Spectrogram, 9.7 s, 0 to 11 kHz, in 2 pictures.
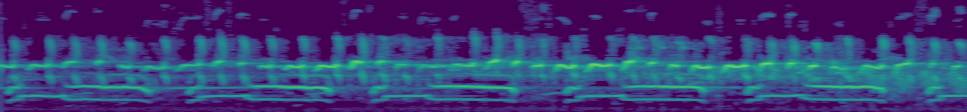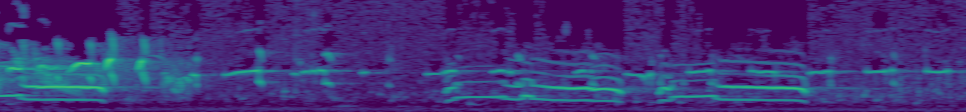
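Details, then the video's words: A Terek sandpiper's display song, recorded in Russia's Oka Nature Reserve on 30 April 2019: a fast, tinkling chatter laid over regularly repeated two-step whistled phrases, which loosen into scattered notes near the end. "Мородунка Xenus cinereus, токовые крики / Terek sandpiper song"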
